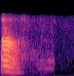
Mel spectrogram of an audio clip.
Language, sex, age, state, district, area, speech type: Telugu, female, 30-45, Andhra Pradesh, Kadapa, urban, conversation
